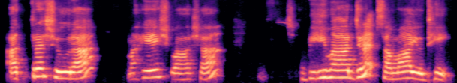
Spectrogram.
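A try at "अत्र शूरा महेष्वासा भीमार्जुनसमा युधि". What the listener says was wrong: When you pause there itself, you have to put samasa. Atra Shura Maheshwasaha. Visarga is there.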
